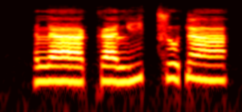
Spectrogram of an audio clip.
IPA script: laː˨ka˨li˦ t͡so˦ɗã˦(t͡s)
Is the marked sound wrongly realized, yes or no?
yes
